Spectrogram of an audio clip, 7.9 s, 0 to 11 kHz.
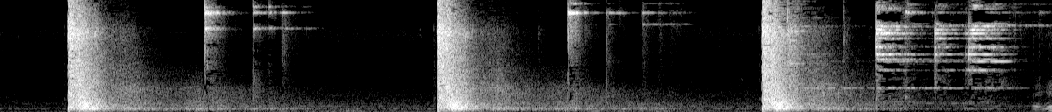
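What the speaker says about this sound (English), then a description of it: "I hit that steel every time." M1 Garand rifle shots ring out three times at roughly even intervals, each a sharp crack followed by a bright metallic clang as the round strikes a man-sized steel target about 60 yards away, with ringing echoes trailing between shots.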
